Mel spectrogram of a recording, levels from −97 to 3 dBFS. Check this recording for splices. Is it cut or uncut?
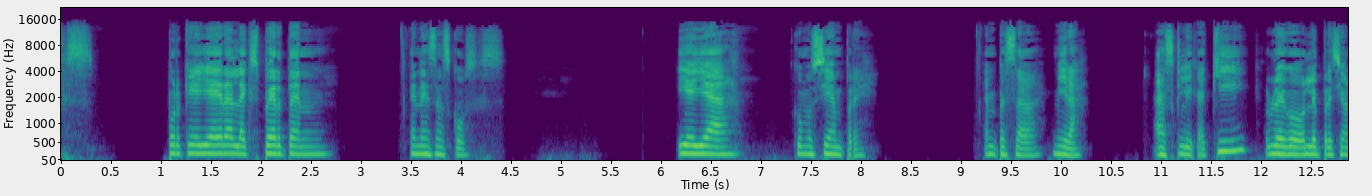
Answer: cut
